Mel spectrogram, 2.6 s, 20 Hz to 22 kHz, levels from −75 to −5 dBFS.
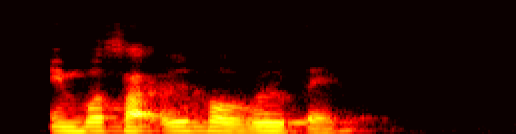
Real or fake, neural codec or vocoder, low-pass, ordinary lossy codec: fake; codec, 44.1 kHz, 2.6 kbps, DAC; 10.8 kHz; AAC, 48 kbps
